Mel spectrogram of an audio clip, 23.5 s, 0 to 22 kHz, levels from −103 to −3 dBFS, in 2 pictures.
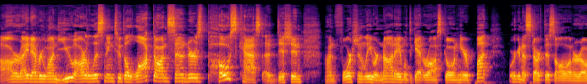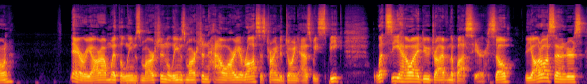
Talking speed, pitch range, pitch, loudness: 165 wpm, 110-145 Hz, 125 Hz, -18 LUFS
